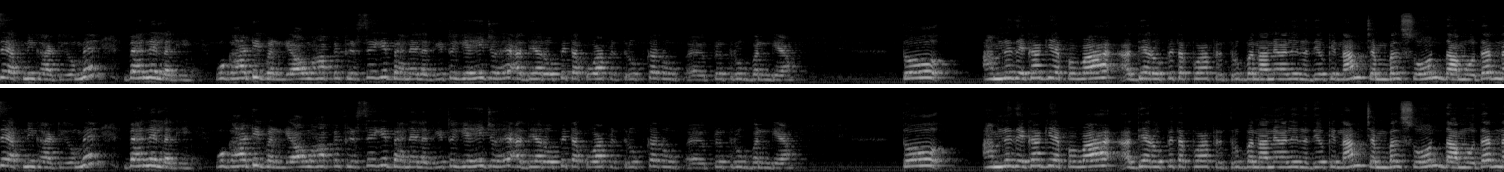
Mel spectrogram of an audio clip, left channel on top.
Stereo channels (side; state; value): both; normal; correlation 0.55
